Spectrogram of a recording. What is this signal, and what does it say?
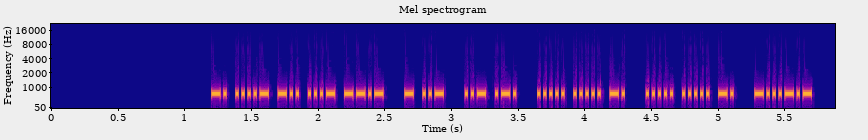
Morse code, heard as a keyed tone, about 54 wpm, 700 Hz. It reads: N4DVQ TU UR 55N 55N <BK>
